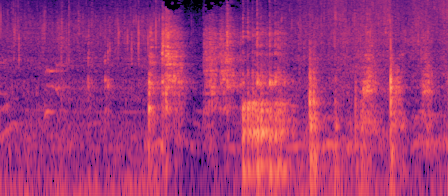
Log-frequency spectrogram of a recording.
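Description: Sliced bell peppers sizzling in melted butter in a frying pan, stirred with a wooden spoon that scrapes and knocks against the pan several times.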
